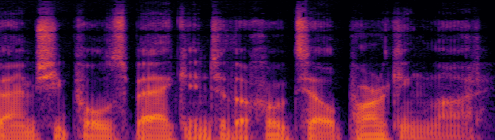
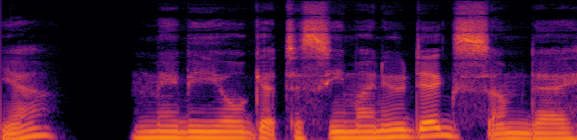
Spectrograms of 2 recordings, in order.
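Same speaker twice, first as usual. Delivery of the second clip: playful, teasing tone in a high voice; 7 semitones higher, 4 dB louder than usual. Reading a romance scene where a woman answers her partner: teasing voice. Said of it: "she says in a teasing voice".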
